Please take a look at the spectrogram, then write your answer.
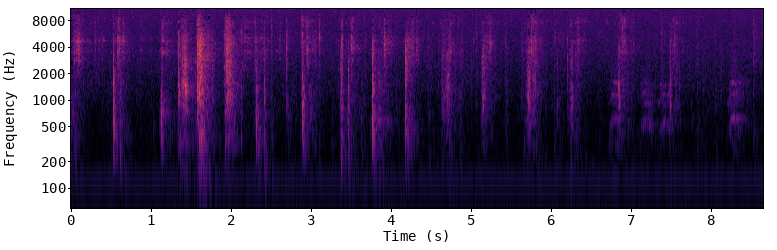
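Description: Horse hooves clop along a street as a rider comes up leading a second horse, in a steady walking rhythm, sharp knocks coming in pairs and clusters over a low constant hum, with no voices.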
